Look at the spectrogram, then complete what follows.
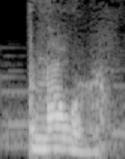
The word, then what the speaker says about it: hour: Kata-kata berikut menggunakan artikula atau artikel ein, bukan e, karena konsonan h yang merupakan awalan dari kata-kata ini, dari kata daftar ini, kata-kata ini tidak diucapkan. Kita lihat, an air, an hour, an honor, sebuah kehormatan, 1 jam, dan seorang ahli waris.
